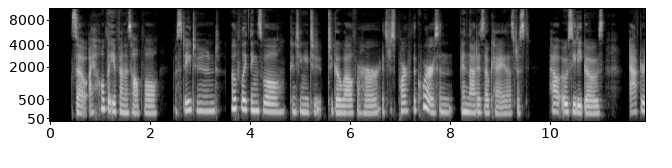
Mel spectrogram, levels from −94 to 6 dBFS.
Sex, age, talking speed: female, 30-49, 185 wpm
